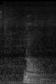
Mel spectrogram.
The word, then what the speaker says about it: know: And this K also happens silent in no, KNOW, knee, KNEE, knit, KNIT.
